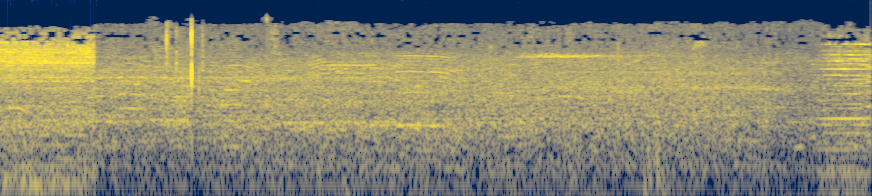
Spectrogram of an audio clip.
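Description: Baseball stadium crowd noise, a steady background of many voices, with one sharp click about a second and a half in.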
